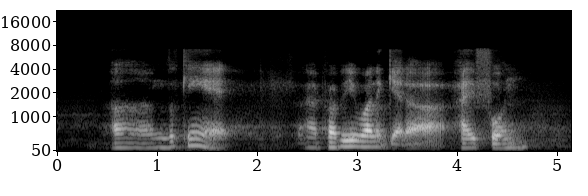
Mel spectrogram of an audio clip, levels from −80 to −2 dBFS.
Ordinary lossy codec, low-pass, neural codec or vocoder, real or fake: none; 7.2 kHz; codec, 24 kHz, 0.9 kbps, DualCodec; fake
